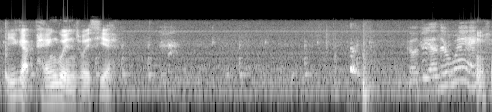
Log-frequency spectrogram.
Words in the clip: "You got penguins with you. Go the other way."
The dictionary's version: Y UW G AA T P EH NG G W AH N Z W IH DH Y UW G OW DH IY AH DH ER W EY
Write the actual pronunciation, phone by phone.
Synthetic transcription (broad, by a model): Y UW G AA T P EH NG G W AH N Z W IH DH Y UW G OW DH IY AH DH ER W EY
